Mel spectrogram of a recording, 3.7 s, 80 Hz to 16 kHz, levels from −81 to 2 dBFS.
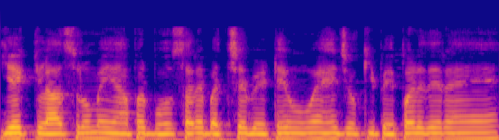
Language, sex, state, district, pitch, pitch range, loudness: Hindi, male, Chhattisgarh, Raigarh, 135 Hz, 130-140 Hz, -17 LUFS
